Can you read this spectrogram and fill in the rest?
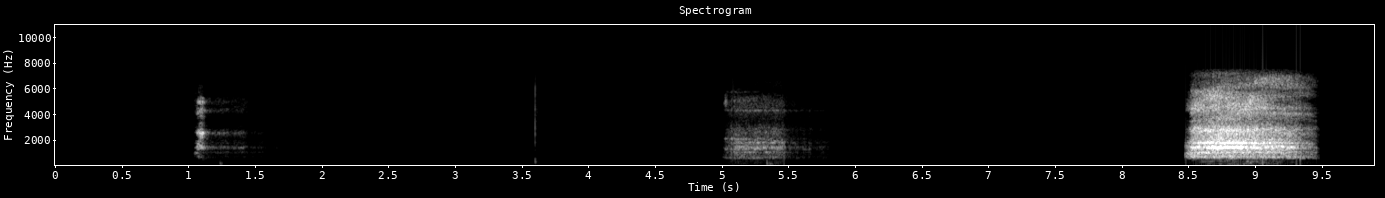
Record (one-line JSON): {"exhalation_length": "9.9 s", "exhalation_amplitude": 5622, "exhalation_signal_mean_std_ratio": 0.24, "survey_phase": "beta (2021-08-13 to 2022-03-07)", "age": "45-64", "gender": "Female", "wearing_mask": "No", "symptom_none": true, "smoker_status": "Never smoked", "respiratory_condition_asthma": false, "respiratory_condition_other": false, "recruitment_source": "REACT", "submission_delay": "1 day", "covid_test_result": "Negative", "covid_test_method": "RT-qPCR", "influenza_a_test_result": "Negative", "influenza_b_test_result": "Negative"}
